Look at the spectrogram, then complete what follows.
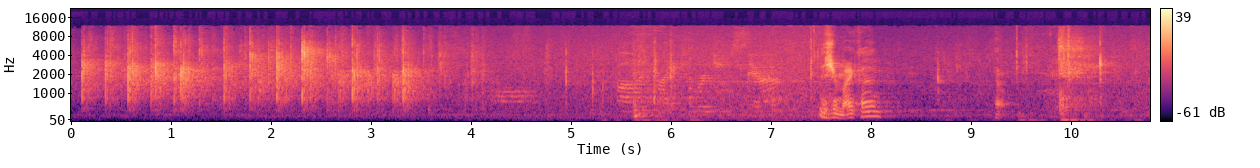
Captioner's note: applause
